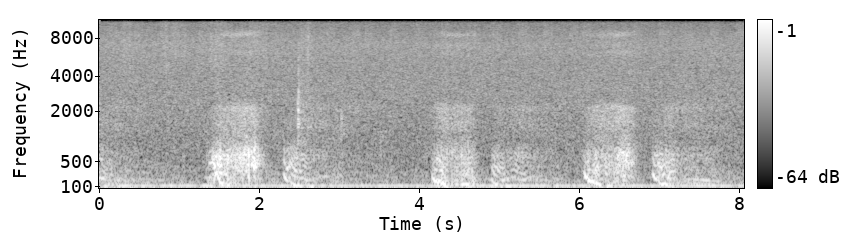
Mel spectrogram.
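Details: Soft, rattly snoring breaths in repeated pairs over a steady low hum, from a baby in deep sleep; ordinary infant snoring.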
